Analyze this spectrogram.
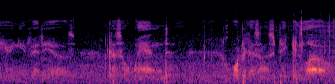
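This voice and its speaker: A moderate-paced whisper against noticeable background noise. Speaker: hunting vlogger. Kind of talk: outdoor tutorial. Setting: outdoors in the woods. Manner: whispering, low volume.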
